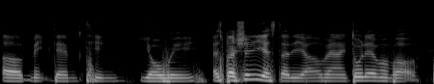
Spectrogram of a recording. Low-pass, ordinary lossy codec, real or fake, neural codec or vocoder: none; none; real; none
